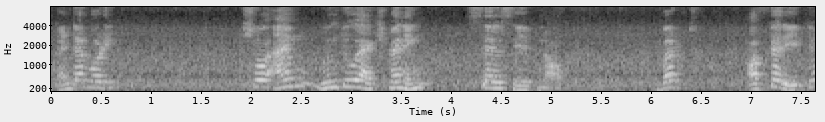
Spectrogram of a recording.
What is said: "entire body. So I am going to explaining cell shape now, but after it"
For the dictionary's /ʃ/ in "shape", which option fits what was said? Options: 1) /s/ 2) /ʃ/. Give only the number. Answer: 1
